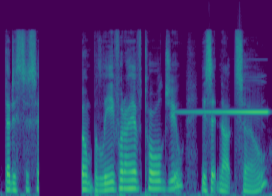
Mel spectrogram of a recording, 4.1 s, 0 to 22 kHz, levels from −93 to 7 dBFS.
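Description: From 0.58 s to 1.22 s the speech stops dead and picks up again mid-flow, with about 0.65 s of silence between and no room tone underneath. This is an audio dropout to silence. The likely cause is that the input signal was briefly lost, through a disconnected device, a failed link or an accidental mute, while the recorder kept writing silence. Whatever was said during that gap is missing.

At 2.59 s a thin, steady tone at 2.1 kHz appears. Over roughly a second it grows into a piercing squeal that sits at about the same level as the speech, and it continues until 4.07 s. This is loudspeaker feedback squeal. The microphone was picking up a loudspeaker it was feeding, and at 2.1 kHz the round-trip gain exceeded one, so that frequency kept reinforcing itself.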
